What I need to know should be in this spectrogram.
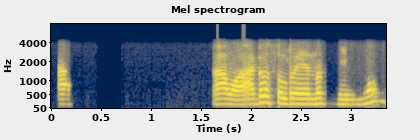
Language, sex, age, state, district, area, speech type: Tamil, male, 30-45, Tamil Nadu, Cuddalore, urban, conversation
